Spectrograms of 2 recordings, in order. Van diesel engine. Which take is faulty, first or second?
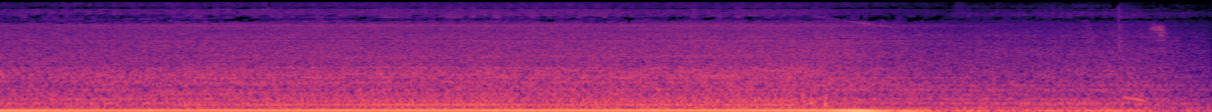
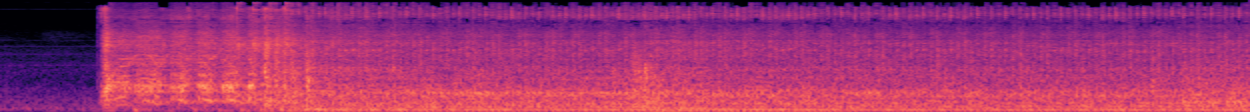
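first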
